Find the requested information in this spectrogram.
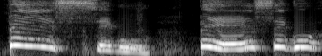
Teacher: a sílaba tônica é a antepenúltima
